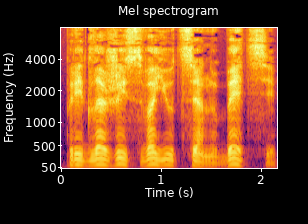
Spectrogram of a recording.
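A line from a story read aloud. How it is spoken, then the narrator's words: Whisper. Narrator (Russian): прошептала Мэри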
